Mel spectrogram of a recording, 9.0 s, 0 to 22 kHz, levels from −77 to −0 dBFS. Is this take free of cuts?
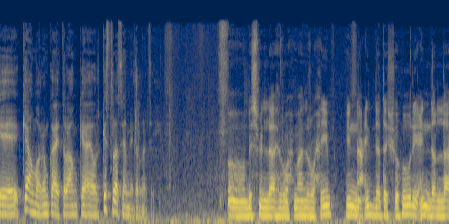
yes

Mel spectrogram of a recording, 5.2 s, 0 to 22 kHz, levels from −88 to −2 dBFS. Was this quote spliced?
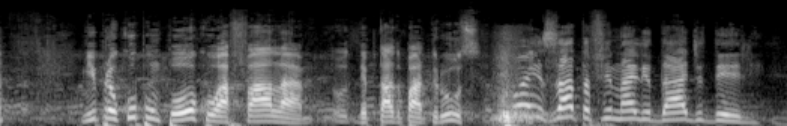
yes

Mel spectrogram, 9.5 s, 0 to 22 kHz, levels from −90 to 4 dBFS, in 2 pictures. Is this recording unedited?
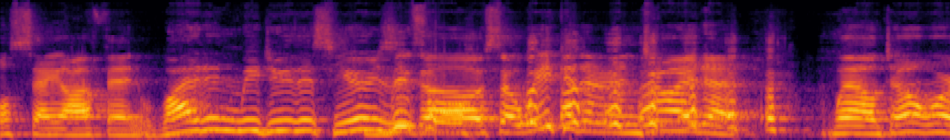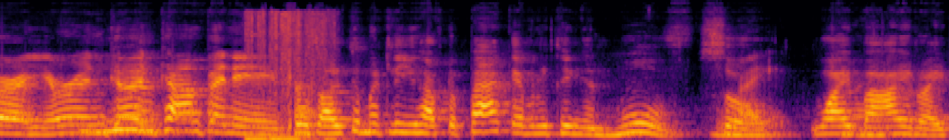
no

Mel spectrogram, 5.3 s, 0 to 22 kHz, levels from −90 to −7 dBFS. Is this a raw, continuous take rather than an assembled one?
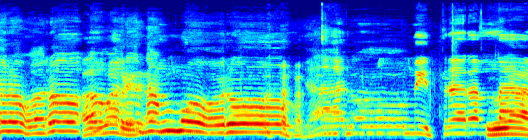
yes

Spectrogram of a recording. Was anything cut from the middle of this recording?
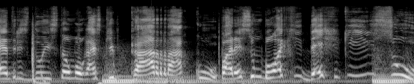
no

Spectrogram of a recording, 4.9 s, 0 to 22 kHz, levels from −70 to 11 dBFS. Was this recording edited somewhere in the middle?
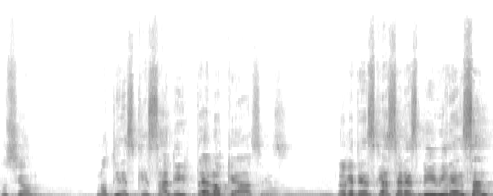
yes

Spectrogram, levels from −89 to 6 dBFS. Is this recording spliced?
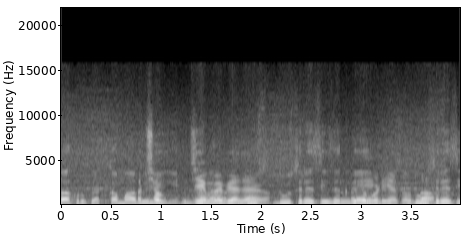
no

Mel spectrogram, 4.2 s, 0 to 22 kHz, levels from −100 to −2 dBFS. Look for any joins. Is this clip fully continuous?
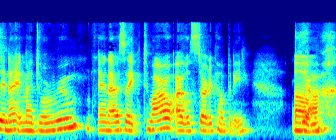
yes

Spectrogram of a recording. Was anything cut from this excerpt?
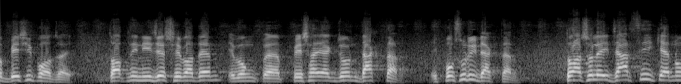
no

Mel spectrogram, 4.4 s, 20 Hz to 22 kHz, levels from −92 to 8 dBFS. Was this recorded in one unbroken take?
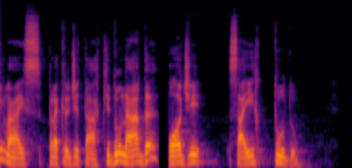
no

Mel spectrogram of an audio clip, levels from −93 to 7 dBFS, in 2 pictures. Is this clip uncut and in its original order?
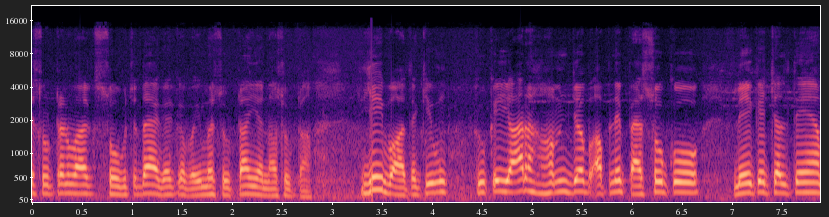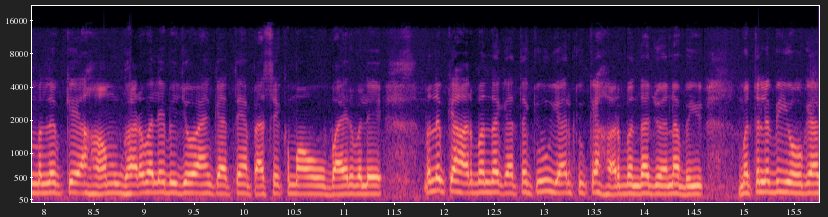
yes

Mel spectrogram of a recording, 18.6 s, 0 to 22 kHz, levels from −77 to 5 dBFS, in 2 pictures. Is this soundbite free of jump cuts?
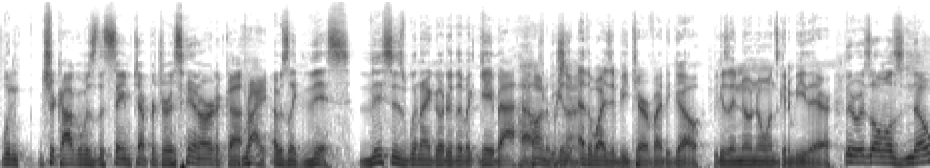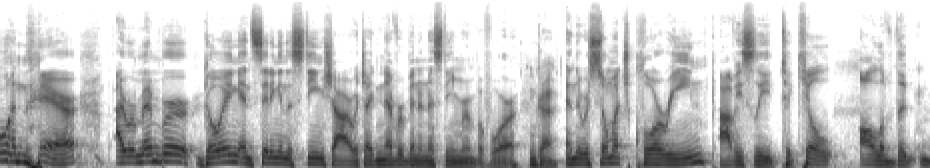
no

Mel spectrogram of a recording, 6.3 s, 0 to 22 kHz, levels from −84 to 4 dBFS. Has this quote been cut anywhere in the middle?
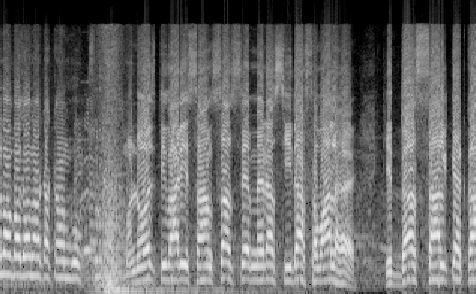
yes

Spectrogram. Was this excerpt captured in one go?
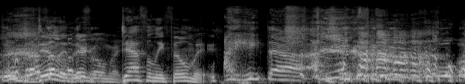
yes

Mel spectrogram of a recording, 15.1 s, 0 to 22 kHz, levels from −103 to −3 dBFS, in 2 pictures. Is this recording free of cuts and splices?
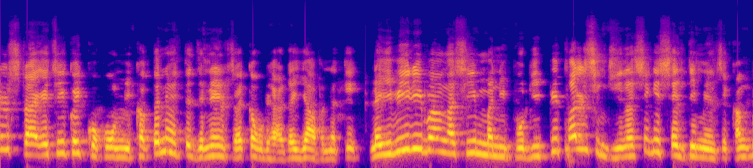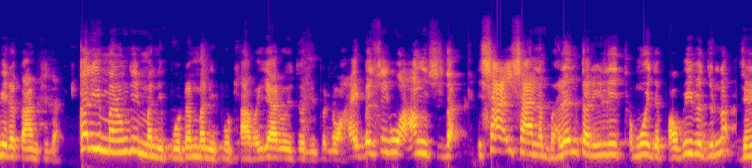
yes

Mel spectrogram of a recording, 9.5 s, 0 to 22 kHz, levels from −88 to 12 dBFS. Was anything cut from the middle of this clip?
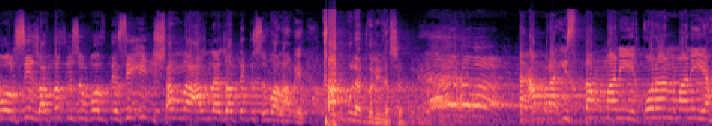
yes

